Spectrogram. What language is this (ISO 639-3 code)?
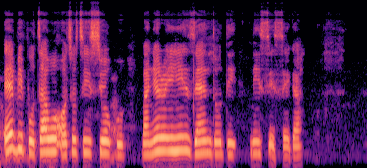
ibo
